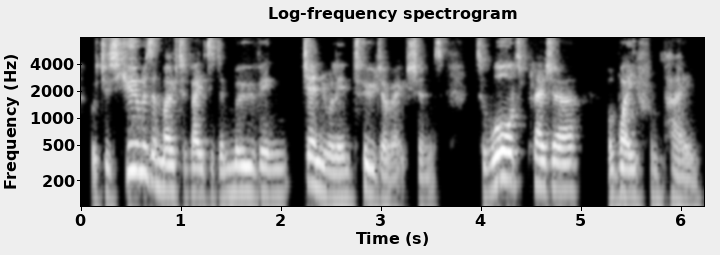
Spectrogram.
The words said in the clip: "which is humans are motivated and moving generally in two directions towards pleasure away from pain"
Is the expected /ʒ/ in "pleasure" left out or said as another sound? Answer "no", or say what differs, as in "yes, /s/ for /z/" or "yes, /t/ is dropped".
no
